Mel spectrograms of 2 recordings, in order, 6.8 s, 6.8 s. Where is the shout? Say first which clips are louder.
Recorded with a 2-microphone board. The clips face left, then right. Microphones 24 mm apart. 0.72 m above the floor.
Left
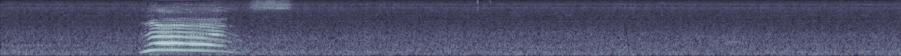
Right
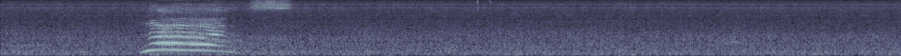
Left 7 dB; 45° left (ahead or behind); by 2.2 s 5° left (ahead or behind).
